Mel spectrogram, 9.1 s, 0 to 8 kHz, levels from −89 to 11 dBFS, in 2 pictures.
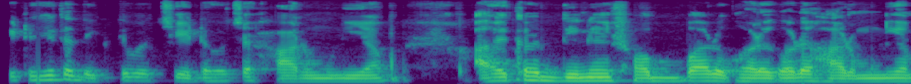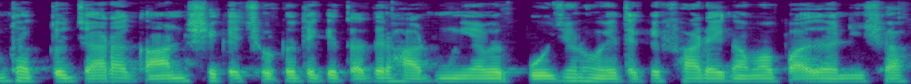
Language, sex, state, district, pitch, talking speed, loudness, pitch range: Bengali, male, West Bengal, Kolkata, 110 Hz, 230 wpm, -17 LUFS, 105-120 Hz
